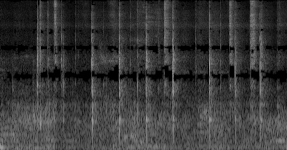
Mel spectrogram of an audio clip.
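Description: Small trigger spray bottle misting liquid onto the face in a quick string of short spritzes, about three a second.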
